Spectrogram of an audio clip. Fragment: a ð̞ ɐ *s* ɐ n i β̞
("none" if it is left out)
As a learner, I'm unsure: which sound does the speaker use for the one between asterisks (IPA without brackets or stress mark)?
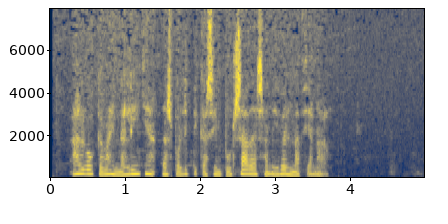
s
